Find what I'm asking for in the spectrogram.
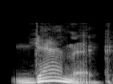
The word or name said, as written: gamic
